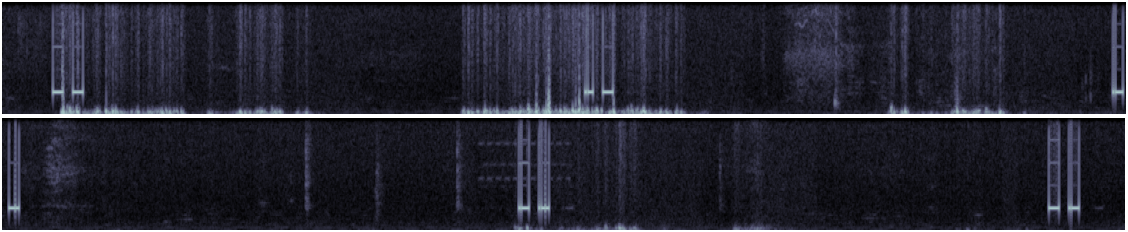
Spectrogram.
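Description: A telephone ringing in short electronic tones, repeating roughly every five seconds, with muffled low thumps and rumbles between them and no talking.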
